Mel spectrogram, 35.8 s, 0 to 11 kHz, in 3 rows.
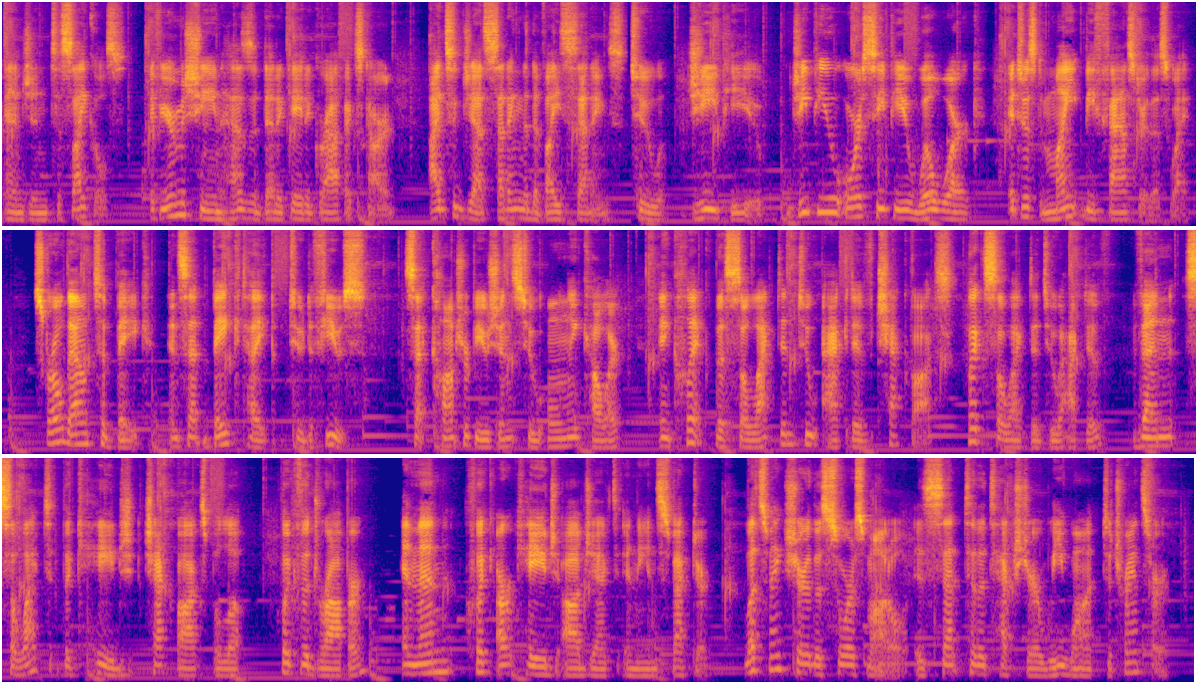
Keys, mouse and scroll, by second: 1.4 click, 3.5 click, 13.1 click, 14.7-17.0 drag, 17.8-19.2 drag, 22.6 click, 26.1 click, 27.2 click, 35.6 click.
